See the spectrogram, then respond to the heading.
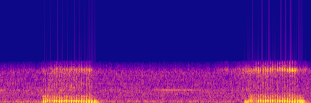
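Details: Loud snoring: two rattling snores about two seconds apart, each a buzzing inward breath during sleep.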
